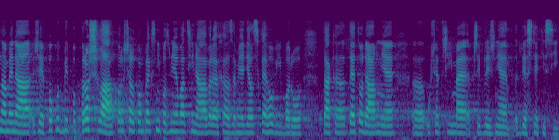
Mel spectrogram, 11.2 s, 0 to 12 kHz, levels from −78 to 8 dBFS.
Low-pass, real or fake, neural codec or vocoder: 7.2 kHz; real; none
